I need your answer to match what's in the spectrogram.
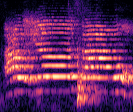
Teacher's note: Alinsanu ya dengung alsanu nun nun nun mati nun sukun menghadapi apa sin ya maka dibacanya apa ihung dan samar jadi huruf nunnya enggak kedengaran ya dengung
